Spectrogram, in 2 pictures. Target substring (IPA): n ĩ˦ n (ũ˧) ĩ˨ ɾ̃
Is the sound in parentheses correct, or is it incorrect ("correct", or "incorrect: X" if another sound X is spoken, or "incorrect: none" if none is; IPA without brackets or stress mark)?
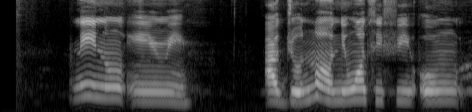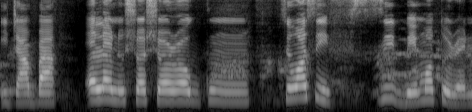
correct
